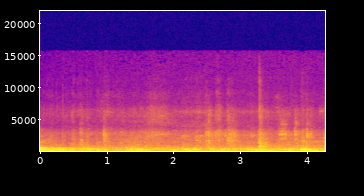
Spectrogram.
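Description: Quiet hall room tone with faint background murmur and a few soft clicks and knocks.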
